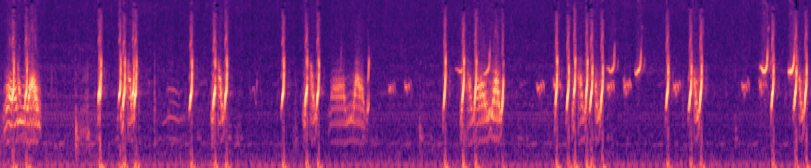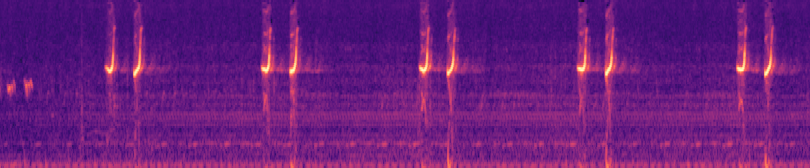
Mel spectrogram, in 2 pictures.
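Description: Recorded quail calls played as a hunting lure. A tangle of harsh calls of varied length comes first; from about nine seconds in it settles into a short double note repeated about every one and a half seconds.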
